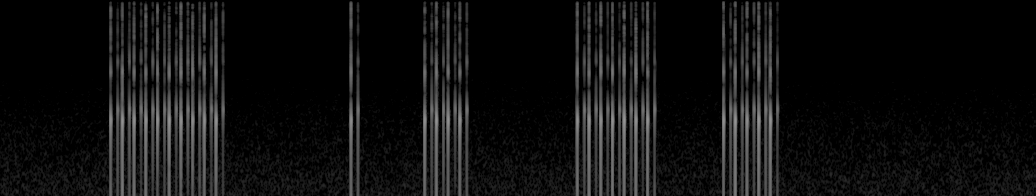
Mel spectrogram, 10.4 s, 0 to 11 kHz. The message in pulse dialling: 0 1 4 7 5

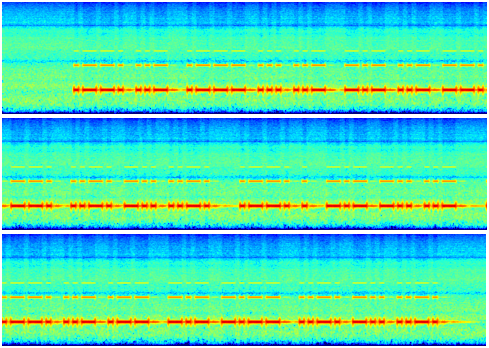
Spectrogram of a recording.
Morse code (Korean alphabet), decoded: 지혜있는 자의 집에는

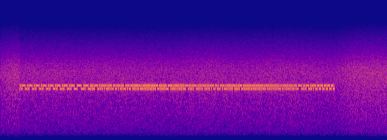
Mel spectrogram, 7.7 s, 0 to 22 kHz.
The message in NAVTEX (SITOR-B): ZCZC DA88 NAV WARNING 98.

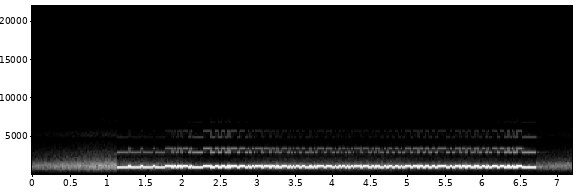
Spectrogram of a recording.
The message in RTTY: TIENE ASCENDENCIA ITALIANA

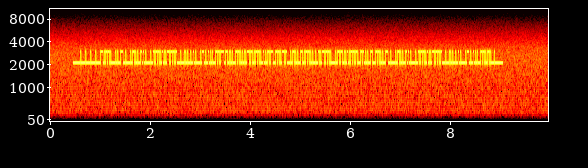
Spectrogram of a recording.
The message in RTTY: 9A0U DE VK1ZQX TNX FER QSO EVA, 73 AND GL. 9A0U DE VK1ZQX SK

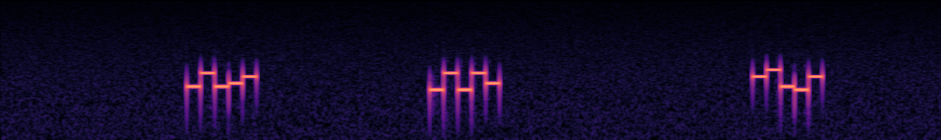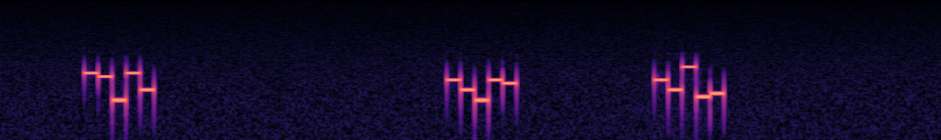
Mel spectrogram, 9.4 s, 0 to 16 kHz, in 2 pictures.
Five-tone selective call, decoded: 59568 49496 80548 98194 74176 74423

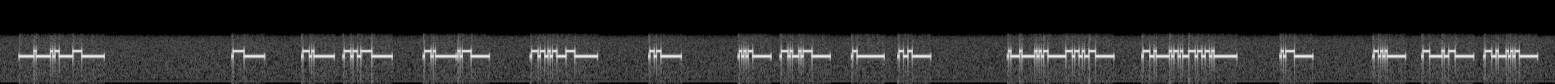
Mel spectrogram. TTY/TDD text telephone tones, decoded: BOTH THE BOLSHEVIKS AND GERMANS

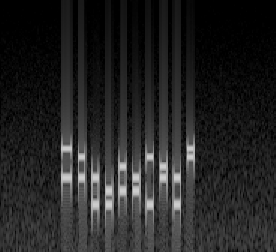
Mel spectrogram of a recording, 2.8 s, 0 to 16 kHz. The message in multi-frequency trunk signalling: KP 92153762 ST

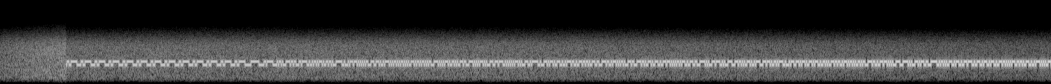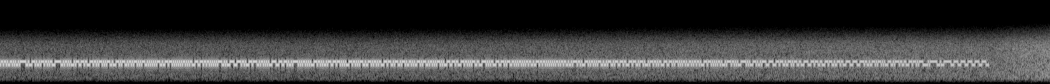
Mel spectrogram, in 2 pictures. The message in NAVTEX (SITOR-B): 21954 44391 49215 78091 07629 93512 13869 96727 77405 32596 32764 49029 69563 97371 39974 48035 75913 00659 97799 98159

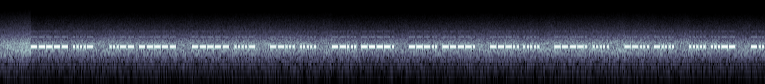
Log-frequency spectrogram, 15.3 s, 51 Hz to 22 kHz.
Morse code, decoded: 04 30 04 75 79 89 85 95 76 53 …

